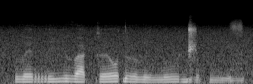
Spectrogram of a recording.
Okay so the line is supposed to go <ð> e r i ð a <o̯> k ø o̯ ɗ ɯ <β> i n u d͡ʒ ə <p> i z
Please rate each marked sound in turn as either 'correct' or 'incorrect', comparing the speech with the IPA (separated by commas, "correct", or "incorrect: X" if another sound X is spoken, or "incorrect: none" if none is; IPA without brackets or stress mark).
correct, incorrect: none, incorrect: ð, correct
